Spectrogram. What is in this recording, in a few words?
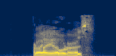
"prioress", English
